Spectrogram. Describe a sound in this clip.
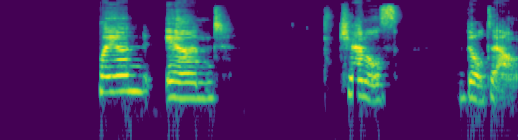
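A young woman speaks calmly and close to a microphone, in short phrases.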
